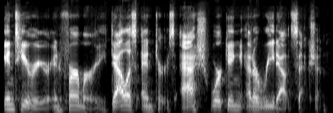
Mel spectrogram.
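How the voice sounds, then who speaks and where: A man's voice: mid-range voice, normal speed, pushed and bright. A man narrating, reading out screenplay stage directions in short, scripted phrases.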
